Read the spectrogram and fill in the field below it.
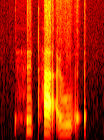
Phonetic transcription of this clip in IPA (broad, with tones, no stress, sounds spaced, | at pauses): h ɨ˧ t̪ʰ a̰ː˧˨ ɣ ṵ˧˨ ə̯ ʔ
